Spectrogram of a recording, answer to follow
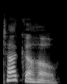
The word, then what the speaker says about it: Tuckahoe: Eastern Shore men usually pronounce the word took as tuck, Tuckahoe, therefore, is, in Maryland parlance, Tuckahoe.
